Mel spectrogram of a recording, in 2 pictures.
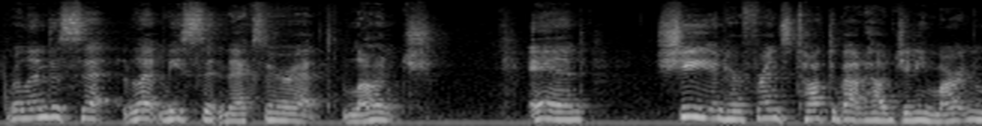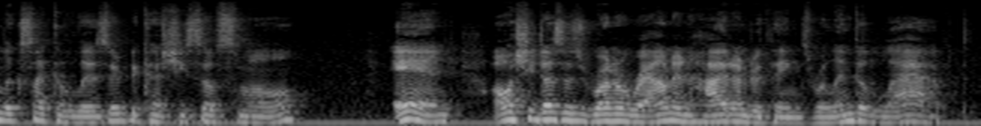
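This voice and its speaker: A young woman reading a children's storybook aloud, narrating expressively in the first person with dramatic pauses. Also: sits low. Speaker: storybook reader. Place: small furnished room at home.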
